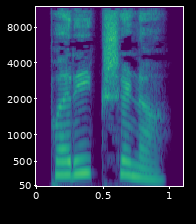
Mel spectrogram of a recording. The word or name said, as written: ಪ್ರಕಾಶನ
